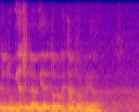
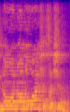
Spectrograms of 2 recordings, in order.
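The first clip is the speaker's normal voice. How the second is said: high, drawn-out naysayer voice; pitched-up, dragged-out discouragement; discouraging naysayer; 5 semitones higher, slower than usual. Acted. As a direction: mimic people talking you out of it, slowly. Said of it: "va a haber gente que te va a decir".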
